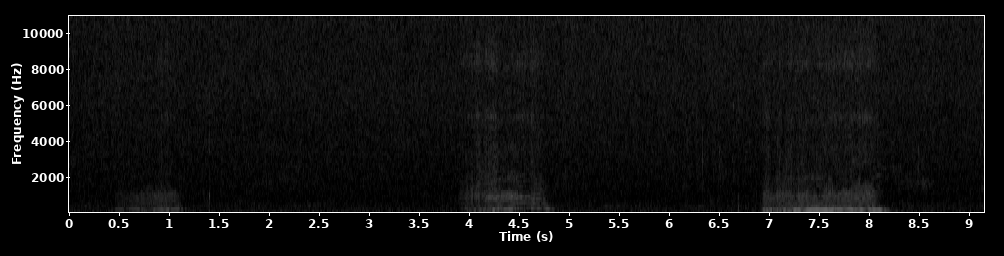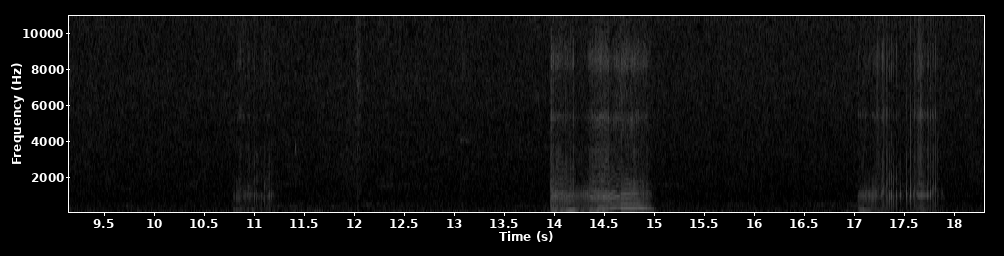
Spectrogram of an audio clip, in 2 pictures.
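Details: Domestic cat snoring while asleep, found alone in a grandmother's house; soft voiced snores with a low buzzing tone, one every three seconds or so, separated by quiet breathing gaps in a still indoor room.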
